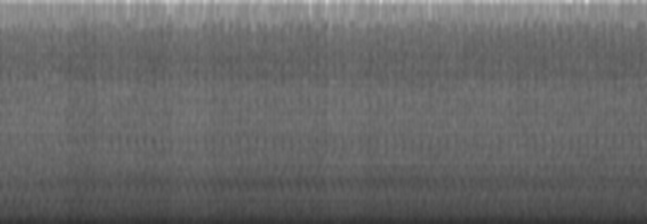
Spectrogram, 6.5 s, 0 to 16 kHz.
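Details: Ford 8N tractor with rewired harness and one-wire alternator, about a quart low on oil, runs at a steady, even low idle with a firm regular beat and no misses or knocks; normal idle.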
